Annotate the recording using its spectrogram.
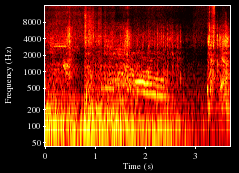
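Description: Flames roar.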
